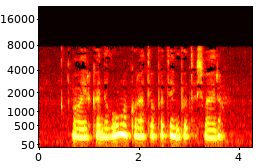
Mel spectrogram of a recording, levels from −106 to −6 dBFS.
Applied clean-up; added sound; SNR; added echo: none; none; none; none.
